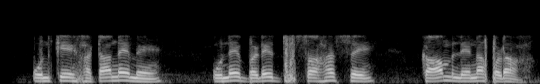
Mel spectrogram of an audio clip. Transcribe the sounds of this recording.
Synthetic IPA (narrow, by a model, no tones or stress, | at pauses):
ʊnkeɦɐʈaːnemẽ | ʊnɦẽbɐɽed̪ʊt̪saːɦəsse | kaːmleːnapɐɽaː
